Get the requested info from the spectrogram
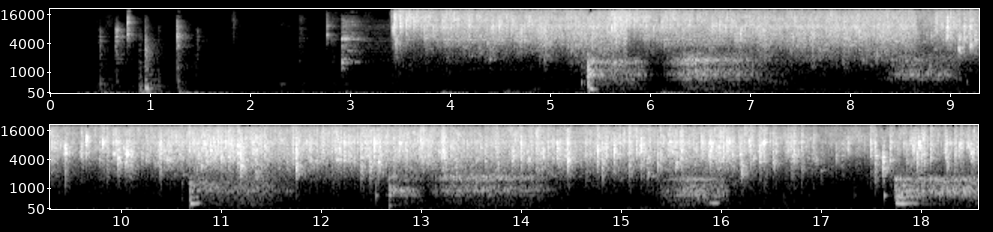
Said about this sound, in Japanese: まずは頭から洗いますね。シャワーで髪を濡らします。目を閉じてください。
